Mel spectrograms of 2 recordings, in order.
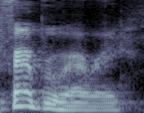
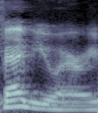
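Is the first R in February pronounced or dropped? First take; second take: pronounced; dropped. First: The first R sound is pronounced. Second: The first R sound is left out. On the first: "it's harder to say February" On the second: "we say February"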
